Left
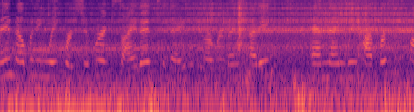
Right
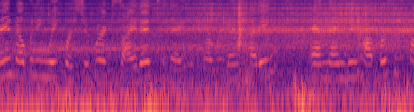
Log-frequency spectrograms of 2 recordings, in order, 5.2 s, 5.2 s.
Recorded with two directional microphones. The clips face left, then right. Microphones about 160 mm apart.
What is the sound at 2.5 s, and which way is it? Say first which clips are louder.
Speech: even; 45° left (ahead or behind).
